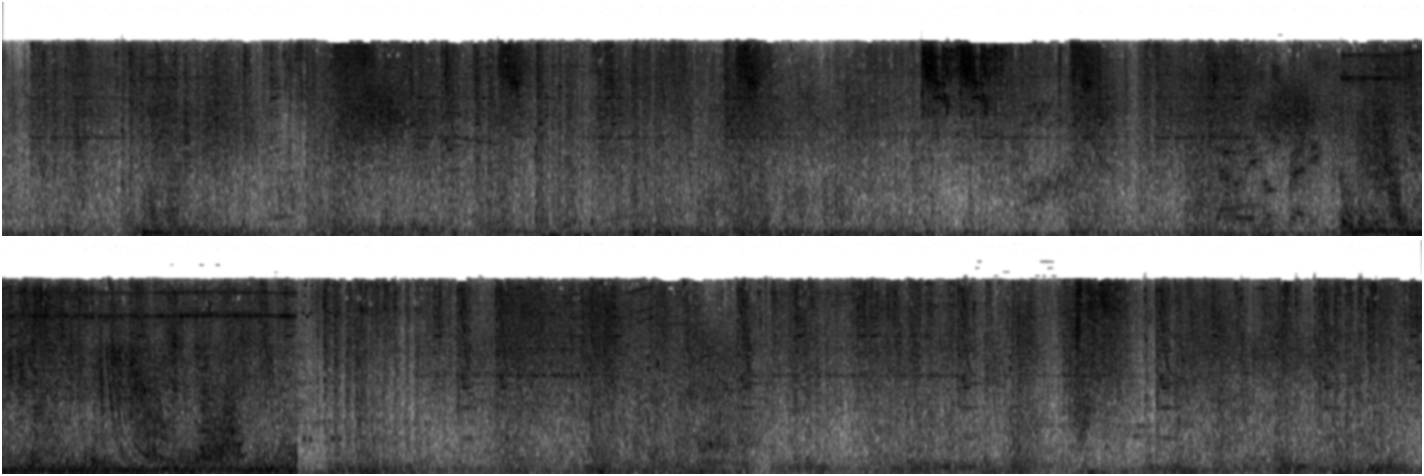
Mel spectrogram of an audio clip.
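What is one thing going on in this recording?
Gunfire rattles constantly.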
